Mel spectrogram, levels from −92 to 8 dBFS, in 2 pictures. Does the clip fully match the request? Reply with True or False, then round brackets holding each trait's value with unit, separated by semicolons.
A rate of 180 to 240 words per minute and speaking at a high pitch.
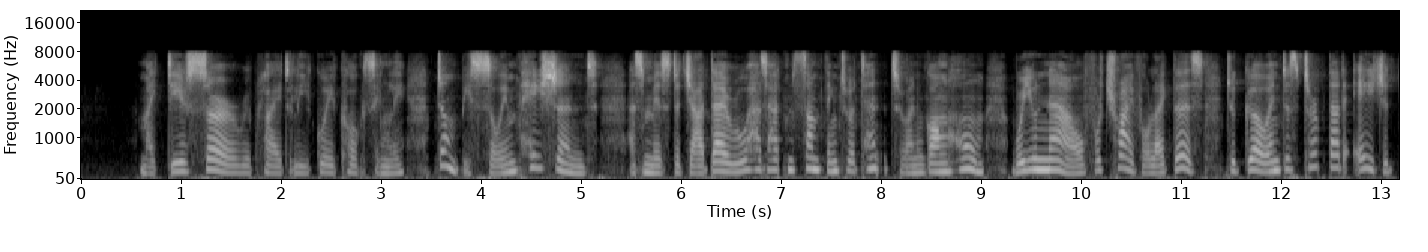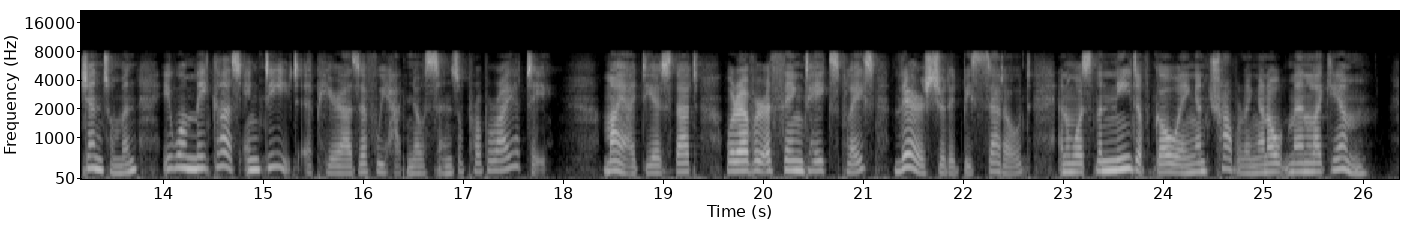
True (185 wpm; 210 Hz)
